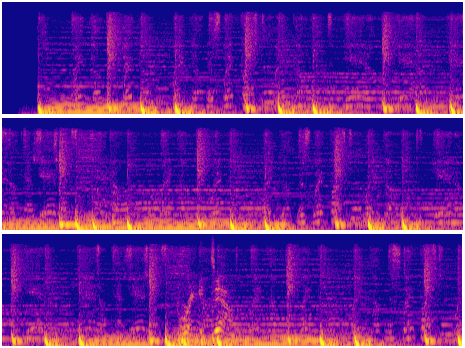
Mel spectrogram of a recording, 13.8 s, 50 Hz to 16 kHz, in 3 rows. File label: 70s 80s old school party mix; mix966fm friday feel good quick mix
